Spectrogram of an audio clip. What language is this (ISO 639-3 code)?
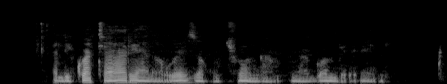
swa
